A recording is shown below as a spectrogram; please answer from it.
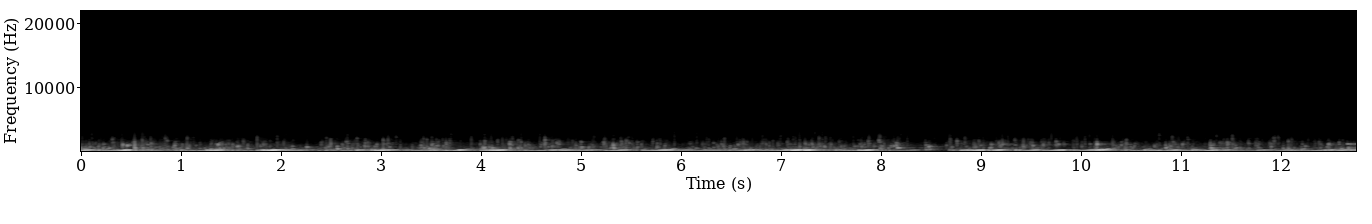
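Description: Scuba diver's exhaled bubbles from the regulator, heard underwater: a run of low bubbling bursts, each rising in pitch, about one or two a second, with a short break about eight and a half seconds in.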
